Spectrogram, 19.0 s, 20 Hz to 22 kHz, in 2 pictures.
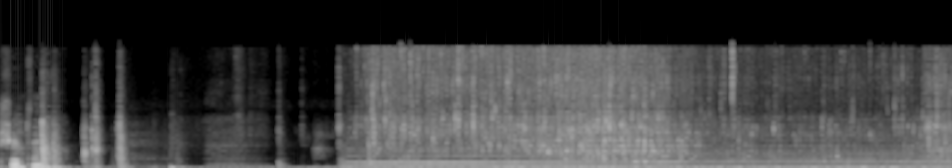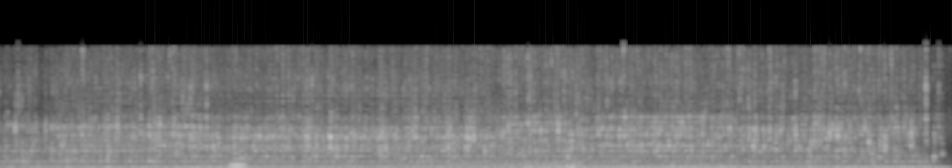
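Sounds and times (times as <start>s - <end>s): electric pump humming: 3.4s - 19.0s
faucet water running into sink: 3.4s - 19.0s.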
